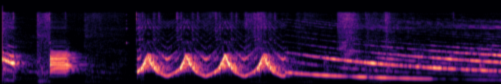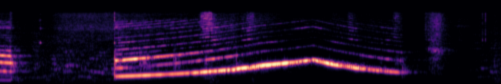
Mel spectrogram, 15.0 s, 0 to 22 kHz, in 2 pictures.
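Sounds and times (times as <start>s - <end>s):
electronic police siren: 2.1s - 7.8s, 9.2s - 13.7s.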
